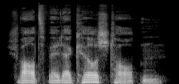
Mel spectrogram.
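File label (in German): "Schwarzwälder Kirschtorten", German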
